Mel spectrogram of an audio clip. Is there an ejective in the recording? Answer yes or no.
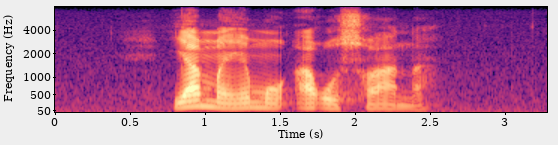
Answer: no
